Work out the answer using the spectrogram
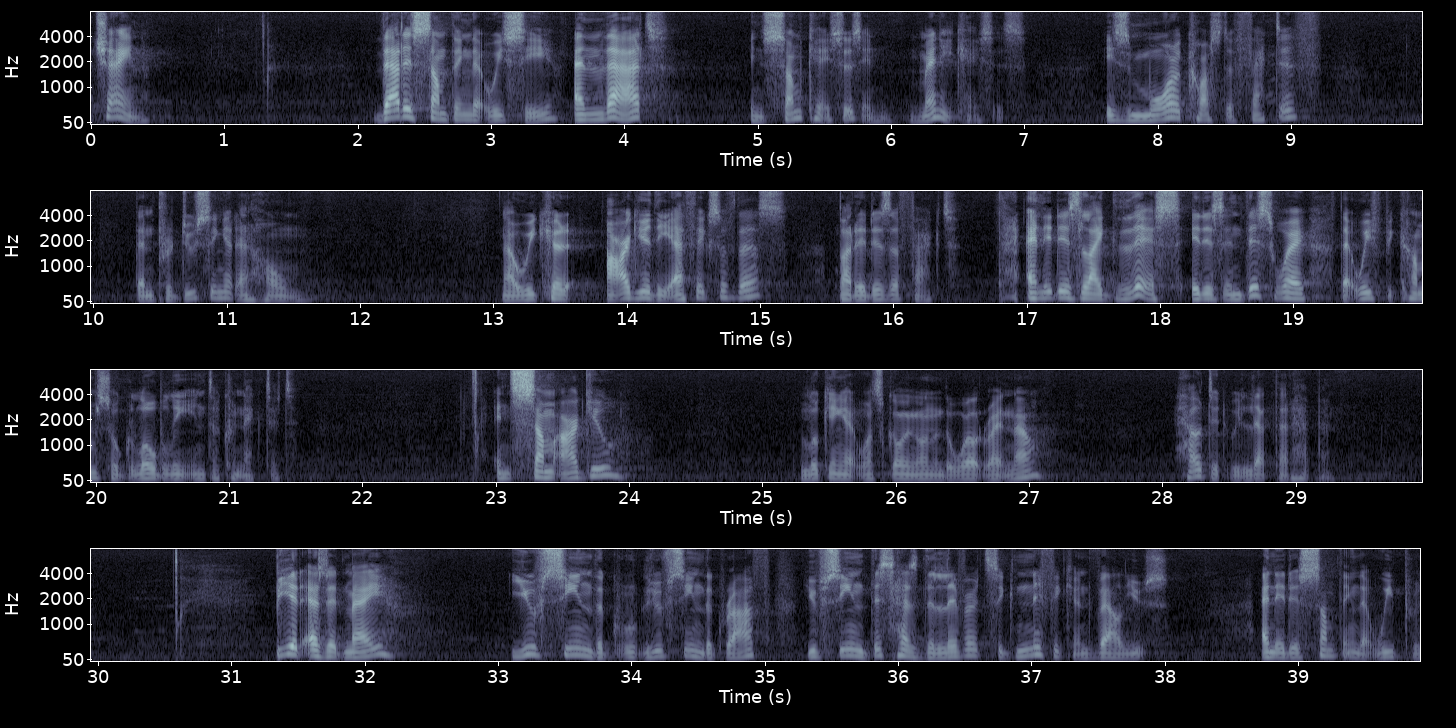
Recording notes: Speaking on the first day Elite Business’ live event on March 9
